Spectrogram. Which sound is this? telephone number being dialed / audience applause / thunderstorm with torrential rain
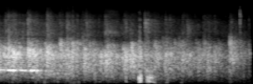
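audience applause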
